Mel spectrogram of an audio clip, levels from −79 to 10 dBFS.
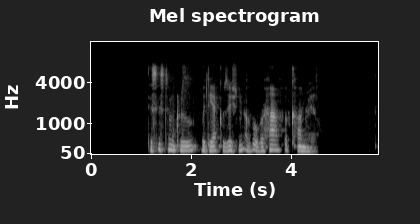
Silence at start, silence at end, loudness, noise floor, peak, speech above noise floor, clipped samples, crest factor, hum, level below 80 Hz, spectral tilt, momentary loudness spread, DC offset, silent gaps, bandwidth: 1.15 s; 1.2 s; -28 LUFS; under -90 dBFS; -10 dBFS; over 63 dB; under 0.1%; 20 dB; none; -66 dBFS; -5.5 dB/octave; 6 LU; under 0.1%; none; 7.8 kHz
